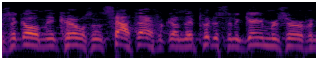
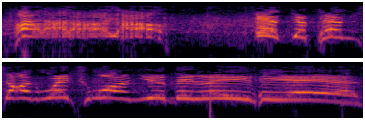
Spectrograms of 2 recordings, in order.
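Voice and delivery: shouted, high, slow preaching; full-force preaching; 14 dB louder, much slower than usual. Acted. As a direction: lift the congregation with a shout.

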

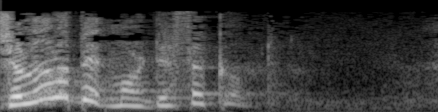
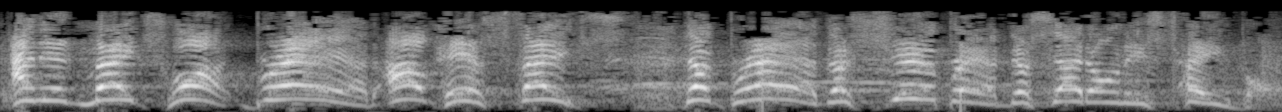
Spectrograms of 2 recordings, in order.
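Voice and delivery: loud, higher shouted climax, slowing at the end; full-force preaching; 8 semitones higher, 4 dB louder than usual. Acted. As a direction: build the sermon to a shout.

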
